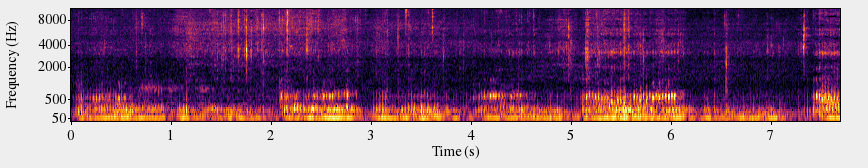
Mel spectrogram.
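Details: Bassy, a British Shorthair mother cat, purrs while tending her kittens indoors; a steady low rumble swells into bursts roughly every second, with faint rustling and small clicks over it.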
